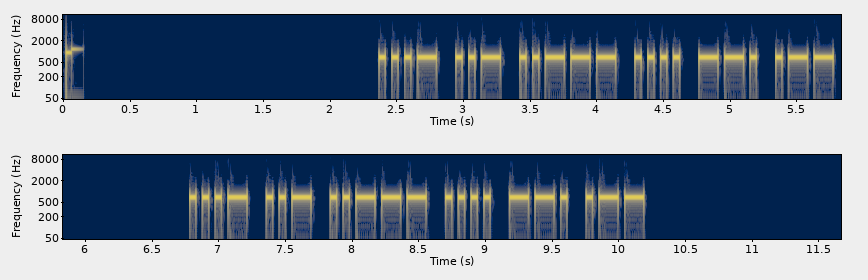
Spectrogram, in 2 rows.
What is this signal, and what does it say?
Morse code, heard as a keyed tone, about 25 wpm, 700 Hz. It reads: VU2HGW VU2HGW
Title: DXCC-100 Call Signs - 6 Characters - Repeated 2x - 25wpm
